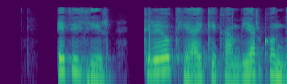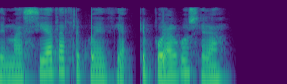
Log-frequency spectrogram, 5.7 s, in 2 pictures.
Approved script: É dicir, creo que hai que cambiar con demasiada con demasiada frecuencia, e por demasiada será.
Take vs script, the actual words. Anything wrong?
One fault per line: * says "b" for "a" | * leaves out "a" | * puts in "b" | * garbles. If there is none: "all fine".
* leaves out "con demasiada"
* says "algo" for "demasiada"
